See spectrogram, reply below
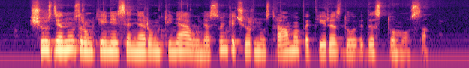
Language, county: Lithuanian, Marijampolė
